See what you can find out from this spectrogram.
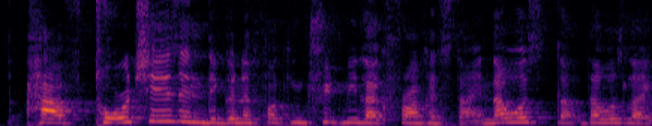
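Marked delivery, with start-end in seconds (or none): none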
